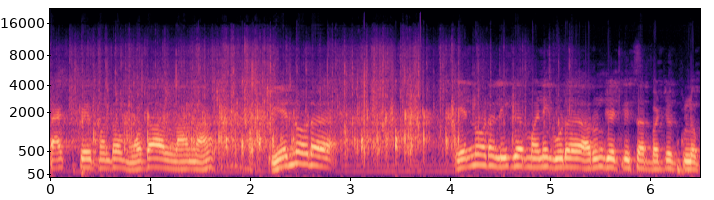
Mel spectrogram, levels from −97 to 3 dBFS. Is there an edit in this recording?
yes; 1 cut; at 3.7 s

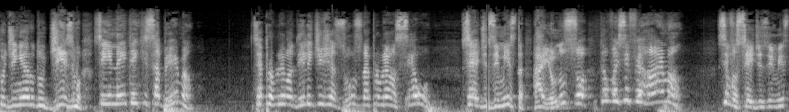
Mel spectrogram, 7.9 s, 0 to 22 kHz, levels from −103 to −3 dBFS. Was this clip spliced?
yes; 1 cut; at 4.7 s

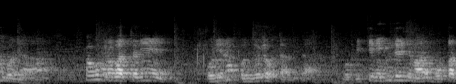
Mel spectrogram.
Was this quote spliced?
yes; 1 cut; at 1.8 s

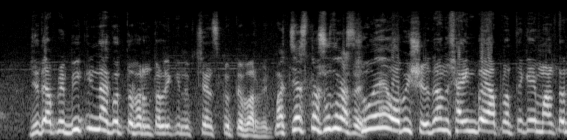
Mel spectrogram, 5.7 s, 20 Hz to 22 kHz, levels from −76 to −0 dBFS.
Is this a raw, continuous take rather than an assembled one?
yes; 0 cuts

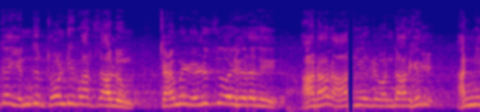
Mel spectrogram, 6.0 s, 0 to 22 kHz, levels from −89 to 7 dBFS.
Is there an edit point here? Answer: yes; 1 cut; at 3.6 s

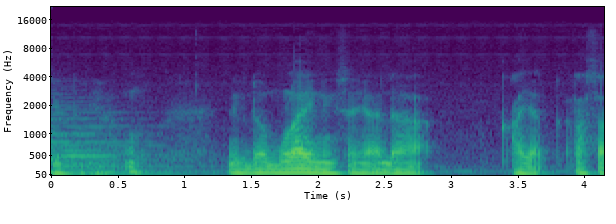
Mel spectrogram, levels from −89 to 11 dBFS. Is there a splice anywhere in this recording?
no; 0 cuts

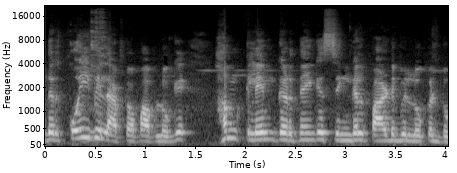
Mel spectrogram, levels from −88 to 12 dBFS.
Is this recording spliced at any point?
no; 0 cuts

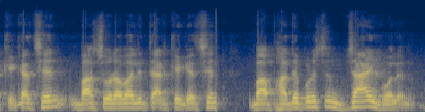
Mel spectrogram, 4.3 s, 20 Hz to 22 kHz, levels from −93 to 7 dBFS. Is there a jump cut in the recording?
yes; 1 cut; at 2.2 s

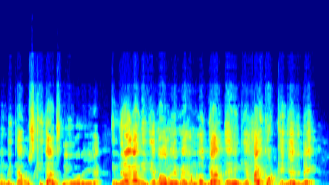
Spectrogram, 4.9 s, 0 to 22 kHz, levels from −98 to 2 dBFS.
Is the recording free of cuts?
no; 1 cut; at 1.6 s

